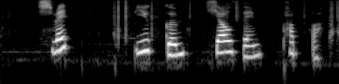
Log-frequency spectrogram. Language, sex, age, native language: Icelandic, female, 7, Icelandic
